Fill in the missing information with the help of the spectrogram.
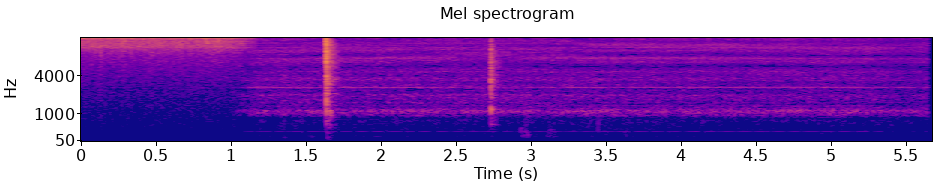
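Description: Faint hiss, then a quiet steady hum with two sharp clicks about a second apart from hands handling the 3D-printed plastic nut and bolt.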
